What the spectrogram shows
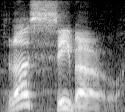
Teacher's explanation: The stress is on the middle syllable.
